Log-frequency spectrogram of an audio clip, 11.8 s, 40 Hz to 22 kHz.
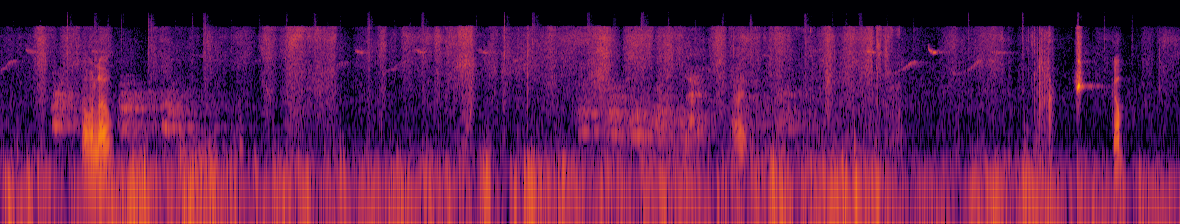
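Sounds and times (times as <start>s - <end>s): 
rumbling background: 0.0s - 11.7s
dog barking: 0.5s - 2.0s, 5.8s - 8.2s
speech: 0.8s - 1.6s, 6.8s - 7.8s, 11.1s - 11.4s.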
